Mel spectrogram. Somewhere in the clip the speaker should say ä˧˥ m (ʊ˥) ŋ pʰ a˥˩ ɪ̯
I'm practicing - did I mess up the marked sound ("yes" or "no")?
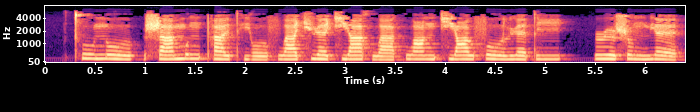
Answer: no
